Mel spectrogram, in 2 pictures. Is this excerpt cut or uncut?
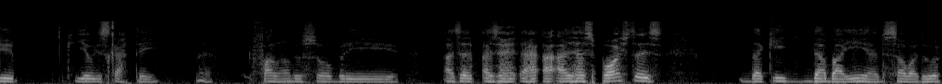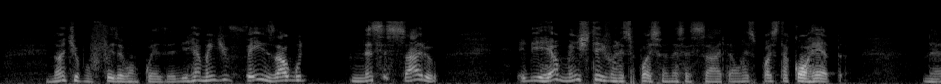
cut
